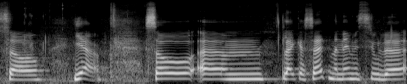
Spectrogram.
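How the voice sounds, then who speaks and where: This woman's voice sits high in pitch, with fairly even intonation. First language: German. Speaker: art history student intern. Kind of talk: public talk. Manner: halting, many fillers.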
